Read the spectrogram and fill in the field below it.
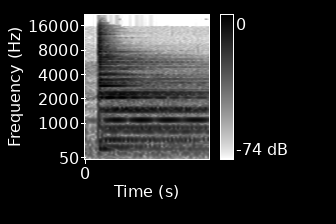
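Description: A single 21-inch ride cymbal struck on the bell edge, from the Mixwave Gojira drum plugin: one sharp bright strike with a strong ringing, bell-like tone sustaining and slowly decaying, heard alone.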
